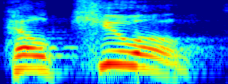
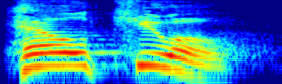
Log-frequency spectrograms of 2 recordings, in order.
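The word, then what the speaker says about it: helkuo (ἑλκύω): is pronounced helkuo. Say that with me. Helkuo.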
